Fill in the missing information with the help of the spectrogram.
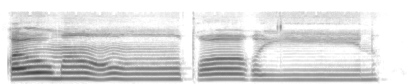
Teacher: Half noon and half in the nose.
